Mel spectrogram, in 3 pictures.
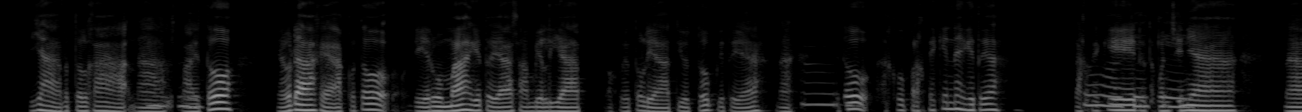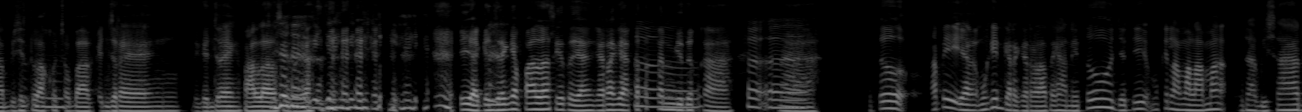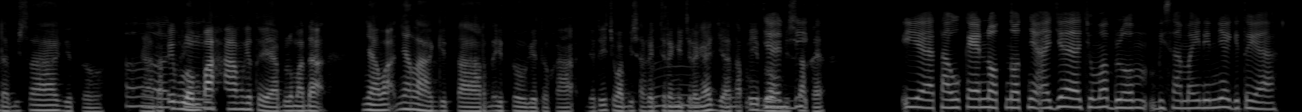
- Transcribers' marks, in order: chuckle; laughing while speaking: "Genjreng-genjreng, iya iya"; other background noise; tapping
- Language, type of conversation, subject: Indonesian, podcast, Bisa ceritakan bagaimana kamu mulai belajar sesuatu secara otodidak?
